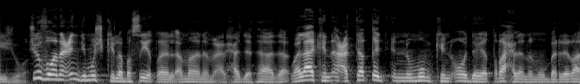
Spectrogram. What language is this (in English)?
Arabic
